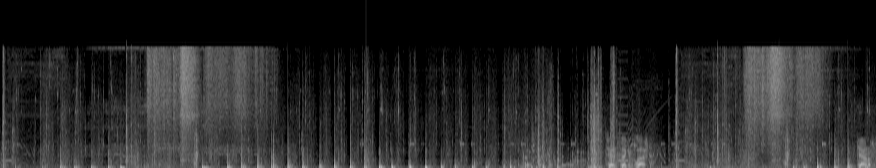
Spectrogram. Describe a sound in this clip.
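Footsteps thud quickly and evenly on a wooden floor.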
